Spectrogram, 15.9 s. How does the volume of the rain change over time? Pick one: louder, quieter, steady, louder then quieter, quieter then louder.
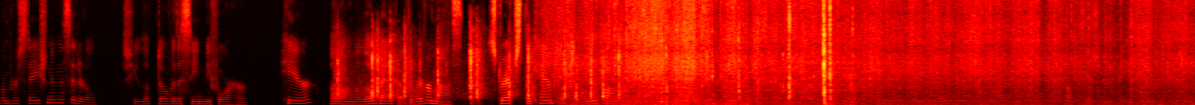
quieter.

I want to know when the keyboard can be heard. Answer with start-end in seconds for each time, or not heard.
4.5-11.7.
